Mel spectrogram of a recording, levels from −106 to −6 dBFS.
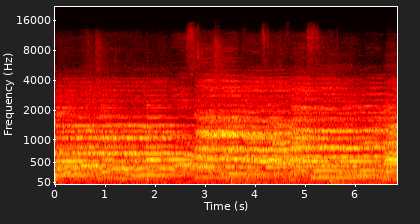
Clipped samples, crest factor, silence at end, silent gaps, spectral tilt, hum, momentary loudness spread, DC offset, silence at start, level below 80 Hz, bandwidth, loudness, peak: under 0.1%; 14 dB; 0 s; none; -6 dB/octave; none; 5 LU; under 0.1%; 0 s; -64 dBFS; 14 kHz; -38 LUFS; -22 dBFS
